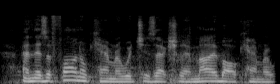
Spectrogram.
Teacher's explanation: This is linking type 1, vowel plus y plus vowel. Actually ends in an e vowel sound, and the next word begins with a schwa sound. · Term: y linking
